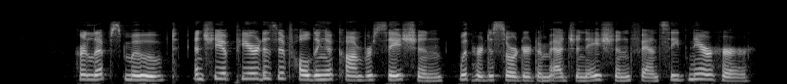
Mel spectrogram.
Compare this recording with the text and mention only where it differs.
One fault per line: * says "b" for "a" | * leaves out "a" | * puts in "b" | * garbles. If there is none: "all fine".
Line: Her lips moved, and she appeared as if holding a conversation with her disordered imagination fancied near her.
all fine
